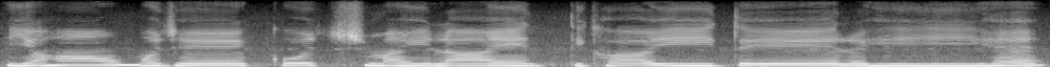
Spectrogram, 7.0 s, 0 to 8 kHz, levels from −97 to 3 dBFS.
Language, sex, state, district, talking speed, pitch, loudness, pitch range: Hindi, male, Madhya Pradesh, Katni, 70 wpm, 225 Hz, -9 LUFS, 220-235 Hz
